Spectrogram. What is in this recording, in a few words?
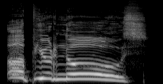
Cartoon Voice European; Up Your Nose; AdobeCC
